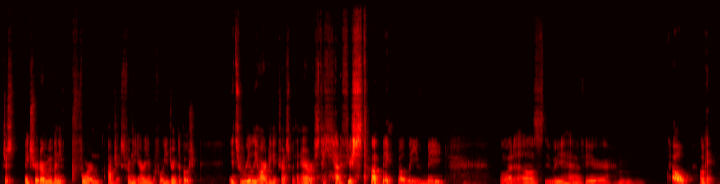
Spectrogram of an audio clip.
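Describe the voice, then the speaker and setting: A voice actor playing a clumsy, cheerfully eccentric alchemist shopkeeper in an ASMR roleplay, chatty and absent-minded, halting and trailing off. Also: mid-range voice, a little mellow, natural voice. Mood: upbeat, helpful, then musing, flustered. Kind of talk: ASMR roleplay, scripted character acting.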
